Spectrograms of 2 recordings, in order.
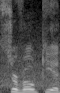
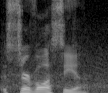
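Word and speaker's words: Sirvocea: According to the internet and a story I saw, his name is Servosia. So he is Servosia Dennis. Servosia, I think it actually said. Servosia Dennis.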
